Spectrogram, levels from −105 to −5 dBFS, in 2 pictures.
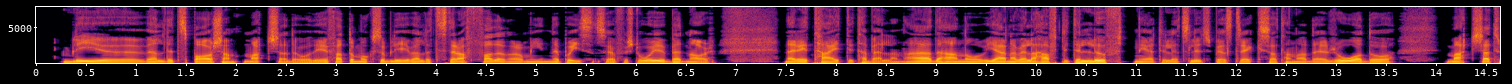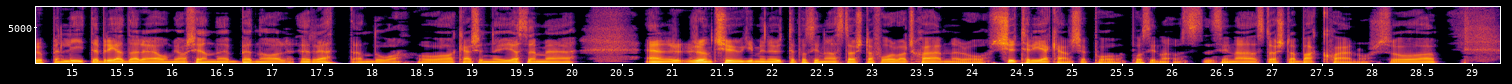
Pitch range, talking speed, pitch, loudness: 100-120 Hz, 170 wpm, 110 Hz, -23 LUFS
